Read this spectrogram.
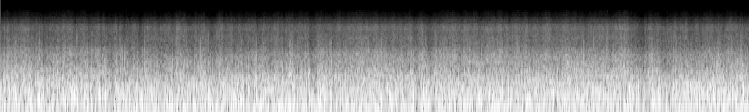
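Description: Tyres roar steadily on asphalt.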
